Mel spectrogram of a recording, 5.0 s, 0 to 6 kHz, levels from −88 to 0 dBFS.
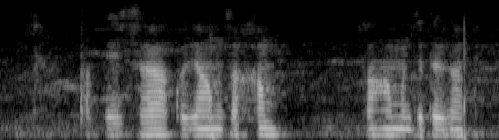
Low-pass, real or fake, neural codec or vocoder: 5.4 kHz; real; none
